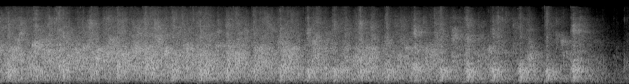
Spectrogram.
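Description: Audience applauding, many hands clapping at once, dying away just before the end.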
